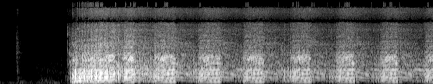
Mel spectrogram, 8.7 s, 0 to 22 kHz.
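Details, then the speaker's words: 1970s Homelite XL12 chainsaw, first start after years of sitting, with fresh mix and the choke and throttle lock on; surges and sags about every half second, bogging. Running a little lean, with the carb diaphragm likely stiff, and it richened up later. "It was leaning a little bit at first. You can hear it kind of bog. It wasn't bad, but you can hear it a little bit."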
